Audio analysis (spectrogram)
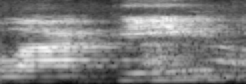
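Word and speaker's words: walking: पढ़ने कौन चीज वाकि एल नहीं पढ़ते हैं। एल साइलेंट रहता है। तो वाकिंग इन द मॉर्निंग।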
